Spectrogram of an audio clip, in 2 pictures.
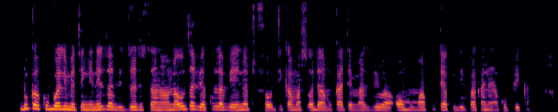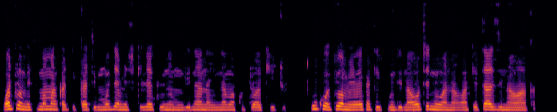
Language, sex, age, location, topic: Swahili, female, 18-24, Nairobi, finance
